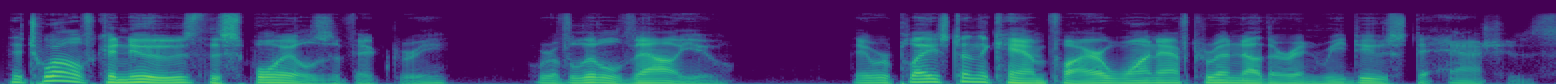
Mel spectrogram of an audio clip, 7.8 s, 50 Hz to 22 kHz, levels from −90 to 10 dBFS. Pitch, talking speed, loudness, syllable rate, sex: 105 Hz, 195 wpm, -19 LUFS, 6.1 syllables/s, male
